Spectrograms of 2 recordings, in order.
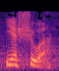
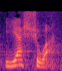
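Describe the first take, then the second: No difference in how they are said.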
